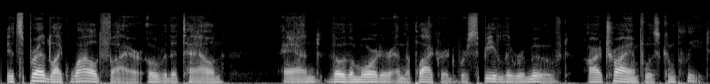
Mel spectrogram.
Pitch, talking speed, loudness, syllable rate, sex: 105 Hz, 175 wpm, -20 LUFS, 5.4 syllables/s, male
